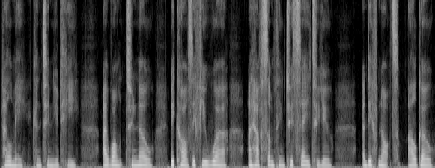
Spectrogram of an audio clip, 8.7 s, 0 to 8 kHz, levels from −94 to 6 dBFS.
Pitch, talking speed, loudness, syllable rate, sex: 170 Hz, 145 wpm, -20 LUFS, 4.6 syllables/s, female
